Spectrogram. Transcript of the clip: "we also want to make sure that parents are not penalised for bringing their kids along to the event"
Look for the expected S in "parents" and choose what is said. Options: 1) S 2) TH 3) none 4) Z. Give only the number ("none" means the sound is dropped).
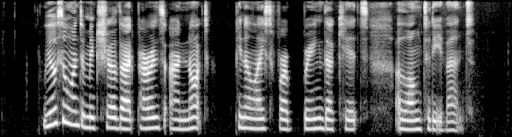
1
